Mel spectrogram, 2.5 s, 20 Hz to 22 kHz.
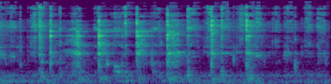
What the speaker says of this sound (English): Now you just want to give your eggs a little whisk for a minute or 2.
